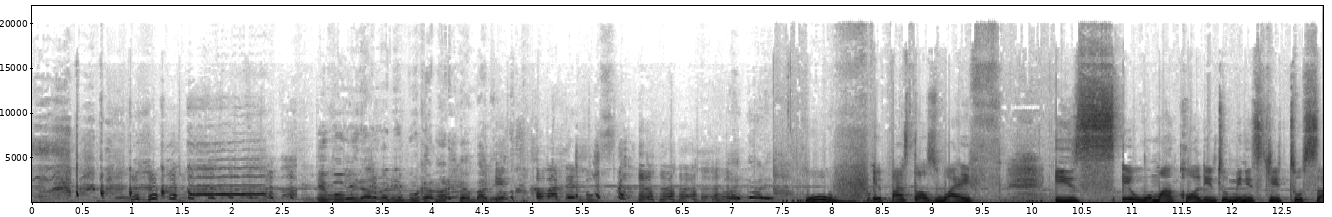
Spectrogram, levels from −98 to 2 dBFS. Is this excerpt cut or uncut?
cut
